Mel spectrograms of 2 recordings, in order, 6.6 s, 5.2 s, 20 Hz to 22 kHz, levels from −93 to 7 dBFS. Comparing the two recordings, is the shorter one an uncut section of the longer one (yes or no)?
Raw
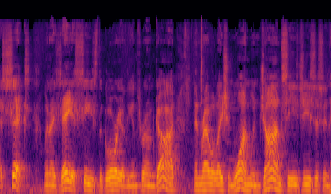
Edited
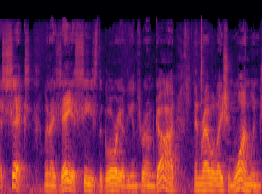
yes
